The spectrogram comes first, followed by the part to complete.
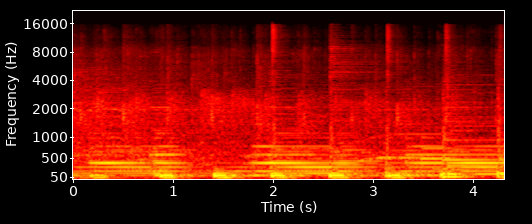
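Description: Instrumental church band music after the song: held keyboard chords over electric bass notes that change about every half second, without drums or singing.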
